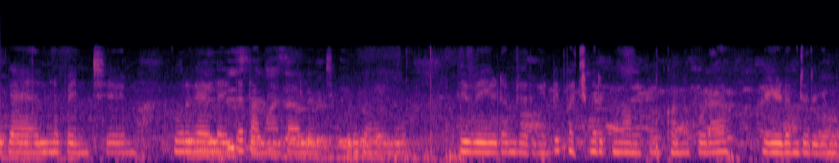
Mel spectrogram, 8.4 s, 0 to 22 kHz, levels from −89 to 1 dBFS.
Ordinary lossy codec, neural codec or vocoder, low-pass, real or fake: none; none; none; real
